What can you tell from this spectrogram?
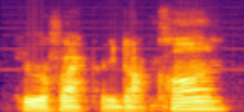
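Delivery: ordinary talk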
